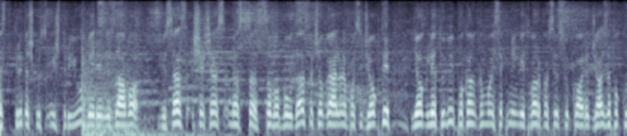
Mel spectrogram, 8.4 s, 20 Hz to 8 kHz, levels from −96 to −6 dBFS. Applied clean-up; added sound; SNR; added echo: none; Explosion; 11 dB; none.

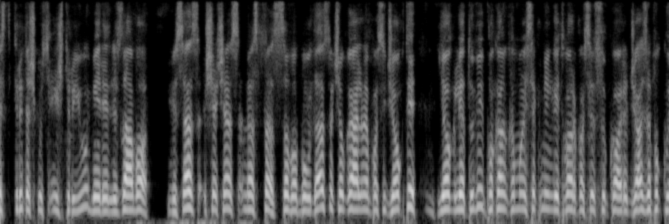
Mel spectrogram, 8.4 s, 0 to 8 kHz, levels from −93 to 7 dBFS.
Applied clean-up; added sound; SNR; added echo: neural mask model Resemble Enhance denoiser.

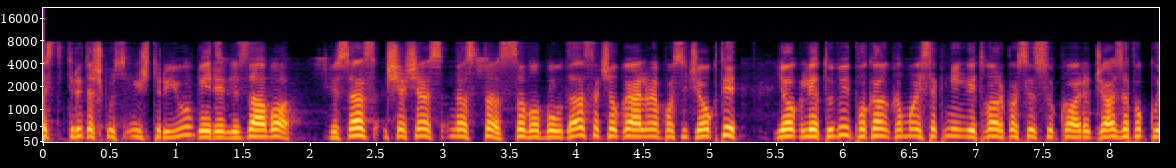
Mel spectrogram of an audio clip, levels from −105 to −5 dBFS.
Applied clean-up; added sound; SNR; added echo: neural mask model DeepFilterNet 3.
